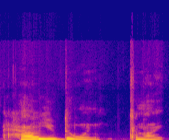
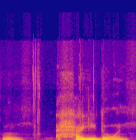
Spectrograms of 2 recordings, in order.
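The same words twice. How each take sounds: First: Lower, very slow drawn-out flirt; Joey-style pickup line. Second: Low, slow flirty greeting; Joey-style pickup line. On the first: Ghost hunter hamming it up for the spirits, lower and very slow. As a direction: stretch it out like a smooth pickup line. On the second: Ghost hunter flirting with the spirits, low and slow. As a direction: lay on the charm, low and slow. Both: Pretend. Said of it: "he's getting a sexy voice".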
